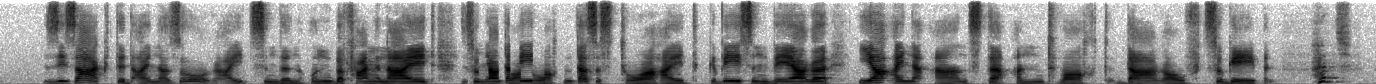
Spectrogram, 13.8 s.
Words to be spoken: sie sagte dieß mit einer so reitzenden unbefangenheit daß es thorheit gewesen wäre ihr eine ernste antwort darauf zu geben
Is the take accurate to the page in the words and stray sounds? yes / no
no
